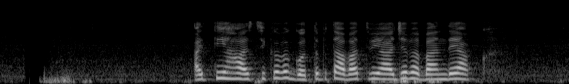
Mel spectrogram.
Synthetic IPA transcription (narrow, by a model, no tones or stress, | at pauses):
ait̪iɦaːsikəʋəɡot̪əbut̪aʋat̪ʋijaːd͡ʒəpæband̪ejɐk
